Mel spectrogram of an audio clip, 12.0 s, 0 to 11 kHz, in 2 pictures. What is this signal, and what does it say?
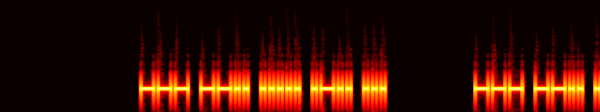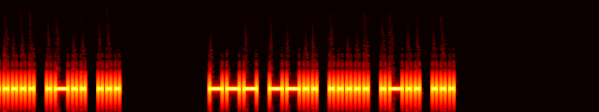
Morse code, heard as a keyed tone, about 28 wpm, 700 Hz. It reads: OZ5LS OZ5LS OZ5LS
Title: DXCC-100 Call Signs - 5 Characters - Repeated 3x - 28wpm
